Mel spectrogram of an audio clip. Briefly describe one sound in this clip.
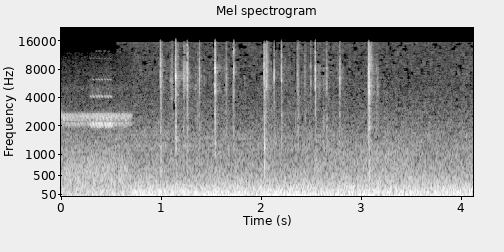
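A man types on a laptop keyboard with quick clicks.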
